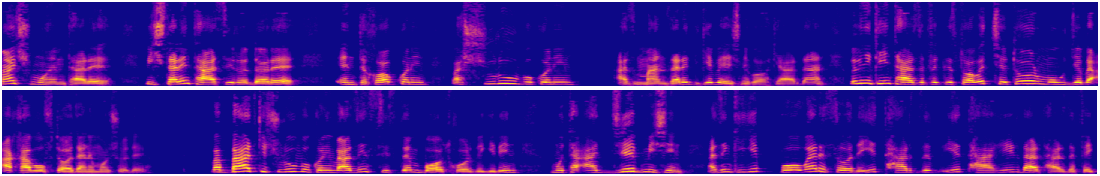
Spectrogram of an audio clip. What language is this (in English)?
Persian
